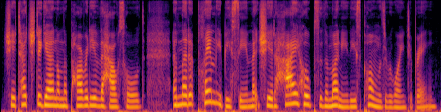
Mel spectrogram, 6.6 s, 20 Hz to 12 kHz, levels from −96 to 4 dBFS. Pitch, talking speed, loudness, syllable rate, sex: 220 Hz, 265 wpm, -18 LUFS, 6.6 syllables/s, female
